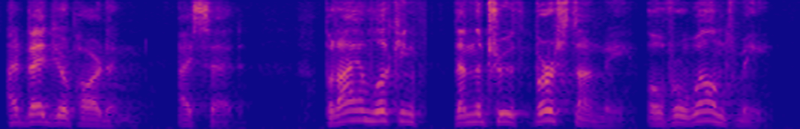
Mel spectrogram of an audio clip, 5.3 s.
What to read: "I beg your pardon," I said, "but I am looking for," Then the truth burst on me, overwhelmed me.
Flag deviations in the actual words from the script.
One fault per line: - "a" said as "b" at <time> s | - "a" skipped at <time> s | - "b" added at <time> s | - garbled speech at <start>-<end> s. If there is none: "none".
- "for" skipped at 2.8 s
